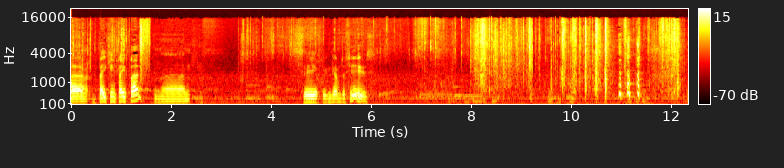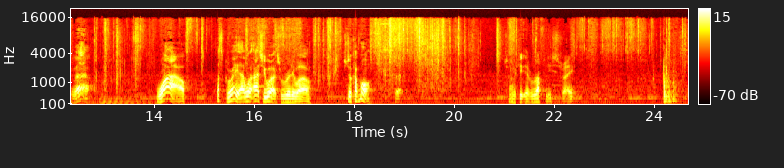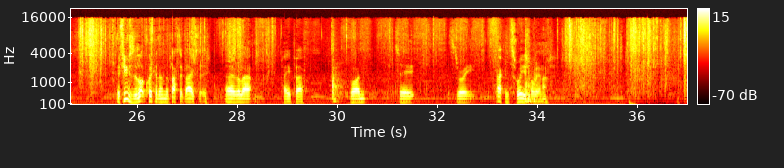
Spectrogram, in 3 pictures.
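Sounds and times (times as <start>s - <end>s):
paper and foil packets crinkling: 0.0s - 1.6s, 3.4s - 29.3s, 30.2s - 37.0s
soft background music: 0.0s - 37.0s
iron knocking on table: 24.2s - 24.5s.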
